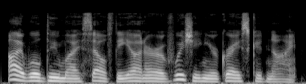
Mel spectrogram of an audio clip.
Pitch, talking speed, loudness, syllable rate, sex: 150 Hz, 235 wpm, -16 LUFS, 5.6 syllables/s, female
